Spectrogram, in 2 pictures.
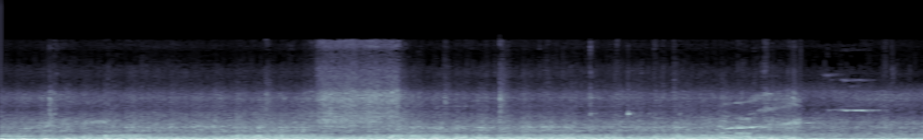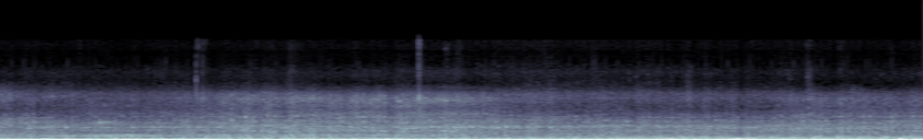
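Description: Viceroy Special passenger train running slowly along a station platform: a steady low rumble from the moving train, with a short hiss about three seconds in.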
